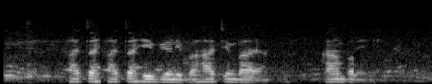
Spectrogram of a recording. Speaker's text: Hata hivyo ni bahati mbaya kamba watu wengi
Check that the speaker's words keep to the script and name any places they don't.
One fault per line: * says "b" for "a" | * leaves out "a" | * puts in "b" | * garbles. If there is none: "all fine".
* puts in "hata"
* leaves out "watu"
